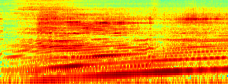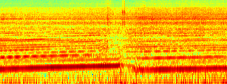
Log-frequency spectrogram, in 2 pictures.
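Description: Car engine heard from inside the cabin while driving, its pitch climbing steadily for about seven seconds as the car accelerates, then dipping briefly and holding steady.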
